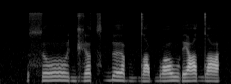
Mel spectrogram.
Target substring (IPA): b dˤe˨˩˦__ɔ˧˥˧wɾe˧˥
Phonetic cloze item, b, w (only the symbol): b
